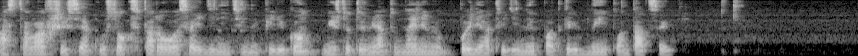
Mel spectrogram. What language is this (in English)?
Russian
